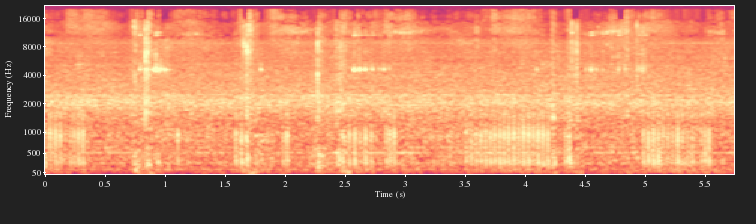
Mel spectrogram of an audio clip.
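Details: Purring kitten with soft rhythmic throbbing that swells and fades with each breath. Faint broadband hiss underneath throughout.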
